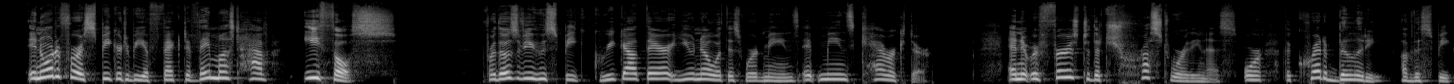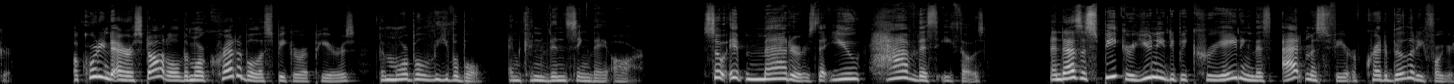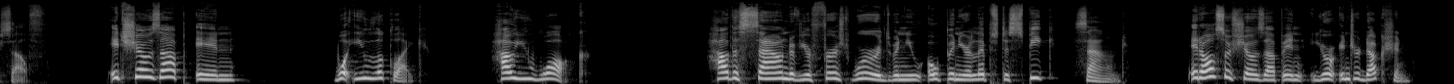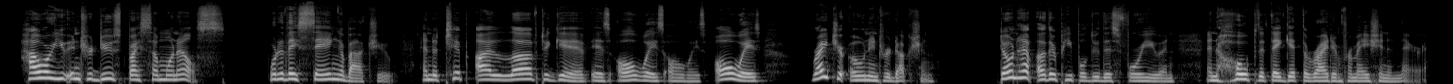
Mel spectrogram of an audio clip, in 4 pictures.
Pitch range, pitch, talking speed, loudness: 185-260 Hz, 220 Hz, 165 wpm, -24 LUFS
